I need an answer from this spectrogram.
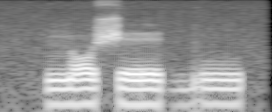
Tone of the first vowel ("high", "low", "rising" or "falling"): low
